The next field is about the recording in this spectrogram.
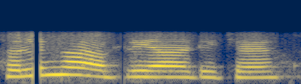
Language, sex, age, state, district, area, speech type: Tamil, female, 45-60, Tamil Nadu, Kanchipuram, urban, conversation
